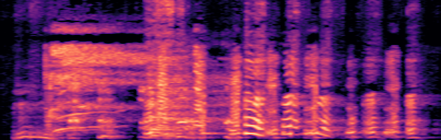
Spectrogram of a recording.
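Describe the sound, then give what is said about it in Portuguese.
Someone clears their throat in a series of raspy, halting bursts, with voiced, laugh-like sounds mixed in across a few seconds. “me deu pigarro.”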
